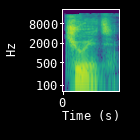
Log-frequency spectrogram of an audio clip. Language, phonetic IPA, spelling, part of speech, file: Russian, [ˈt͡ɕʉ(j)ɪtʲ], чуять, verb, Ru-чуять.ogg
- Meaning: 1. to smell 2. to feel, to sense 3. to hear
